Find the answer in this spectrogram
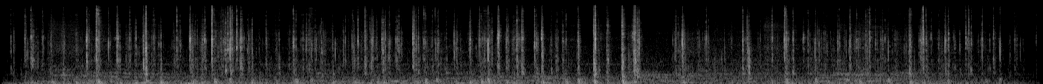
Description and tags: This record was made in the upf poblenou library while somemone was typing a keyboard. The microphone was not really near to the source and that is why the bacjground nioise was also captured by the Edirol R-09 HR portable recorder .
campus-upf, computer, crai, keyboard, library, typing, upf, UPF-CS14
